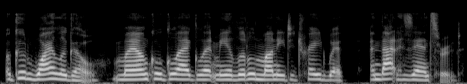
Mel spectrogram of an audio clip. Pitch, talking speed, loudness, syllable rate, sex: 225 Hz, 245 wpm, -17 LUFS, 6.4 syllables/s, female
